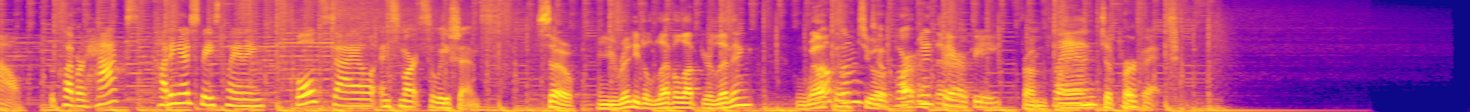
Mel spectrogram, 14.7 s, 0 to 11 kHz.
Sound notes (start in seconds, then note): 7.7 in Unison; 12.3 upbeat music fades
